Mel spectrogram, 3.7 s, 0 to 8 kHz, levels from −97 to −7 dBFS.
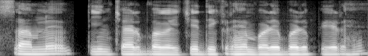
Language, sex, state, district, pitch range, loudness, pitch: Hindi, male, Bihar, Patna, 120-130 Hz, -17 LUFS, 125 Hz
